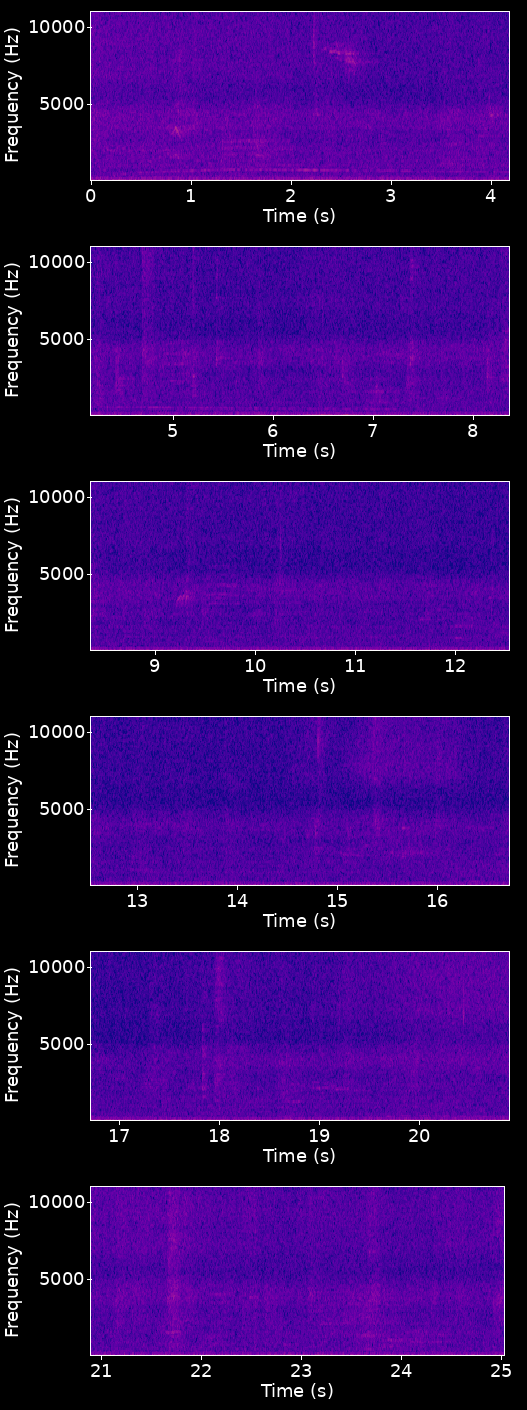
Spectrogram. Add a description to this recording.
In the square of the temple, Quiet little village, birds sound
